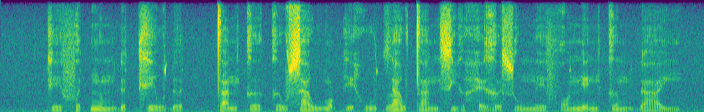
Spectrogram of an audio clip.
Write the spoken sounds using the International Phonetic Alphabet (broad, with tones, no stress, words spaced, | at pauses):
ke˨˩fə˦˥t̚ŋə˨˩mɗə˦˥t̚ xe˧˩wɗə˨˩t̚ | t̪a̰˧˥n kəː˨˩ kə˨˦wsa˨˦wŋɔ̰˧˨ kḛ˧˨hwu˦˥t̚ la˧wt̪a˨˦n si˨˩ə̯hɛ̰˧˨ɣə̰ː˧˨su˧ me˨˩fɔ˨˦nḛ˧˥n kə˧˩m ɗa˧˩˨j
